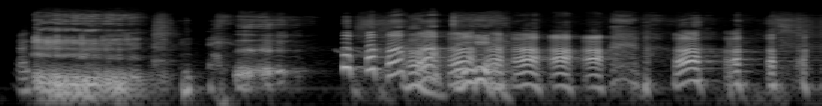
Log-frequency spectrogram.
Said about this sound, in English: I'm going to burp.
